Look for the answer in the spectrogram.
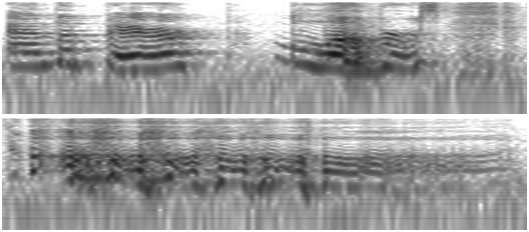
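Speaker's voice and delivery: loud, very drawn-out mock crying; hammed-up storybook wail; wailing, blubbering narration. A narrator's reading. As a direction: sob through each verb, stretching it out. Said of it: "and he wails".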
